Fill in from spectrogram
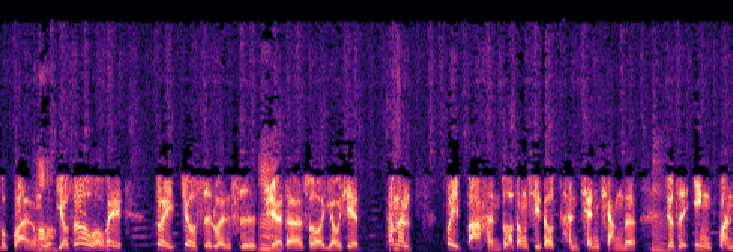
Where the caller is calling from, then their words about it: Yilan County, Taiwan; 嗨，你好，我是宜兰的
